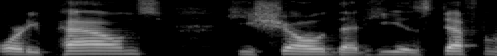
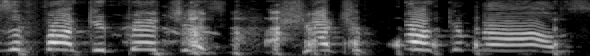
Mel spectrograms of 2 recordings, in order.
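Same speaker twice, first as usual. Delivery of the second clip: put-on mock screaming, much higher and louder; 8 dB louder than usual. Joking about parents shouting at their kids at home: mock screaming at the kids. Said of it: "you got to scream at them".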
